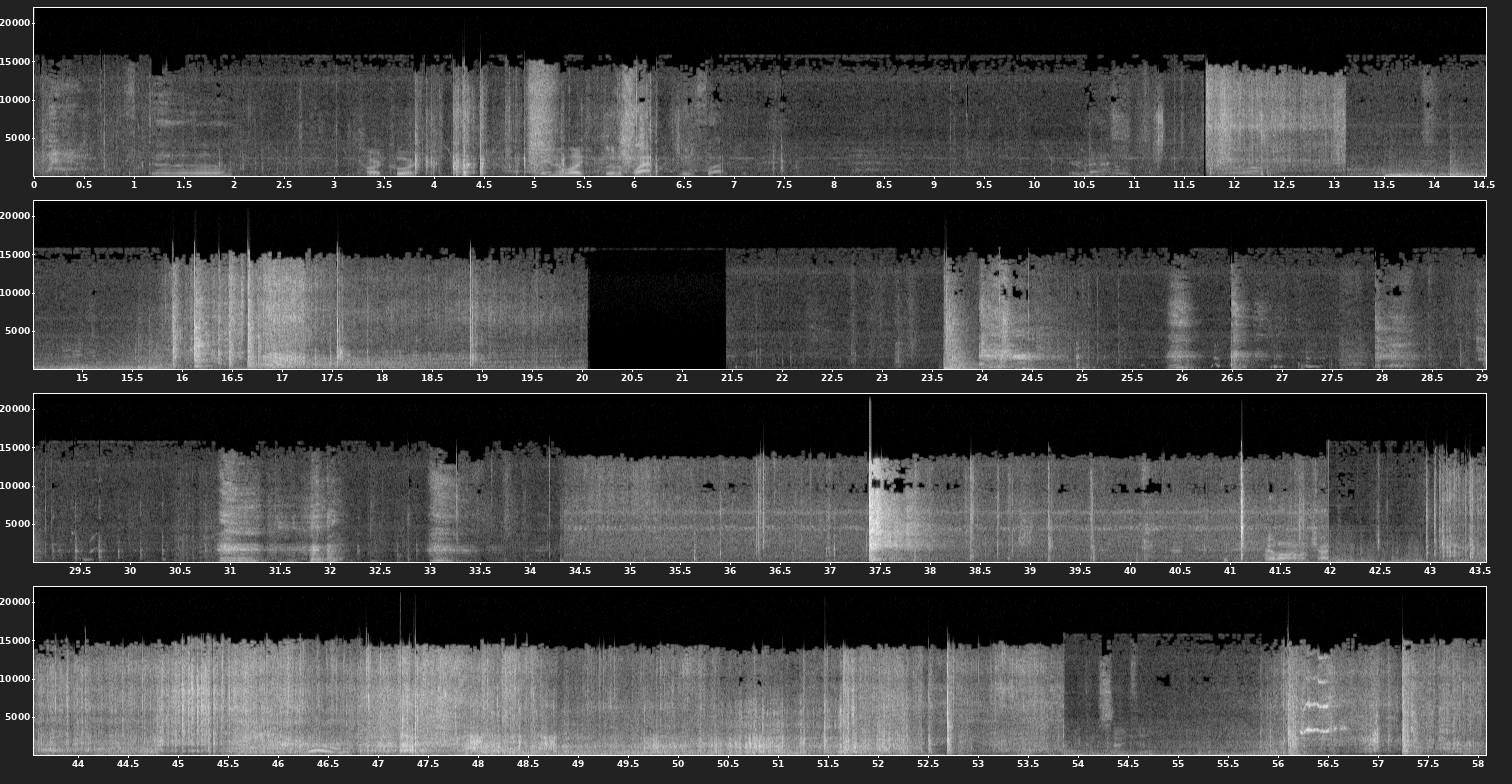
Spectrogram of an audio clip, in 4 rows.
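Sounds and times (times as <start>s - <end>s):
skateboard wheels on rough concrete: 0.0s - 6.9s, 11.7s - 20.1s, 34.3s - 58.0s
skateboarder crashing onto floor: 15.4s - 17.8s, 23.6s - 24.9s, 55.8s - 58.0s.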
